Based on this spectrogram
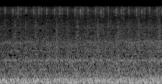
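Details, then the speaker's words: Ram 1500 4th gen Hemi V8 idling warm before Pace Setter headers install (exhaust temps 150–219°F, cat 160); steady idle with fast sharp ticking puff on exhaust pulses, exhaust manifold leak; owner also suspects a bad plug on front cylinder. "i have 70. the block itself yeah 50s 100 on that front one i might have a bad plug in it too hopefully not but i mean you can hear the exhaust leak but i"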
